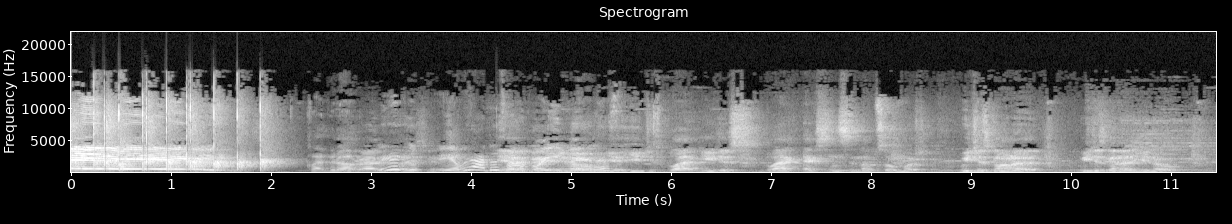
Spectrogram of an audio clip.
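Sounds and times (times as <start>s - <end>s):
rhythmic hand clapping: 0.0s - 2.3s
speech: 2.5s - 11.2s.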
